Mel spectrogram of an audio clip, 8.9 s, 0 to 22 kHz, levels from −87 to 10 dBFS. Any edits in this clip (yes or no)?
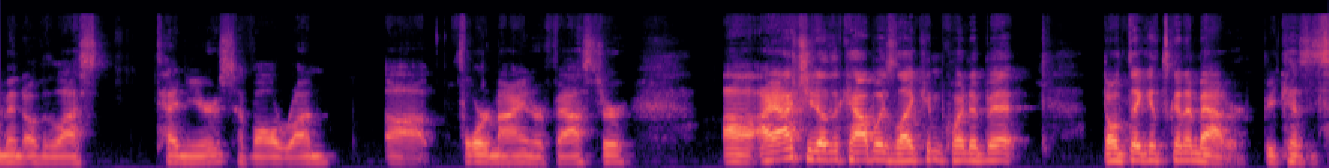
no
